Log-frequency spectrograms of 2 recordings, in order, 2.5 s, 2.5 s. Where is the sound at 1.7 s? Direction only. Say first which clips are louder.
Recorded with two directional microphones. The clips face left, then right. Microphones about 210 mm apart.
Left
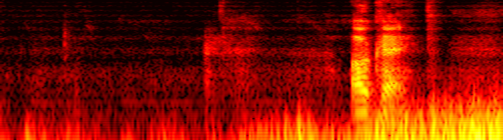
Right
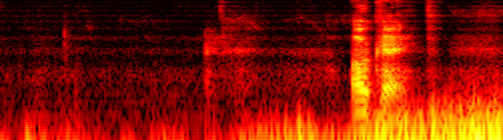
Right 2 dB; centre (ahead or behind).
